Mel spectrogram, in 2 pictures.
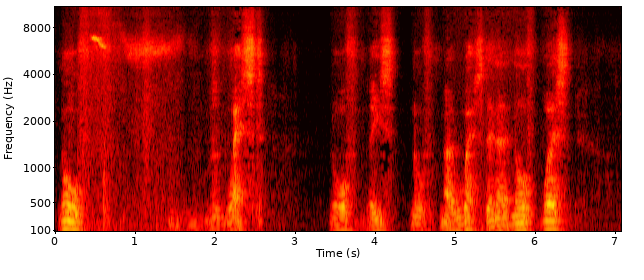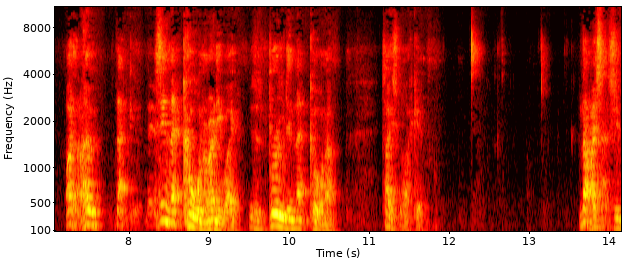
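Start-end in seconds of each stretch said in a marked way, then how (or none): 0.0-6.5 quiet, fumbling over directions; muttering to himself. Real, not acted. 11.1-11.8 unvoiced joking aside; whispered aside. Real, not acted. Aside joke about the beer.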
